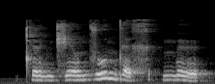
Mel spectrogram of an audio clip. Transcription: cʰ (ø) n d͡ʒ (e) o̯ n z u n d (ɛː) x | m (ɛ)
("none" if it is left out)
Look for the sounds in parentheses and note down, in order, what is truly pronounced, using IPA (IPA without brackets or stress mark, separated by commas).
ø, e, ɛ, ø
